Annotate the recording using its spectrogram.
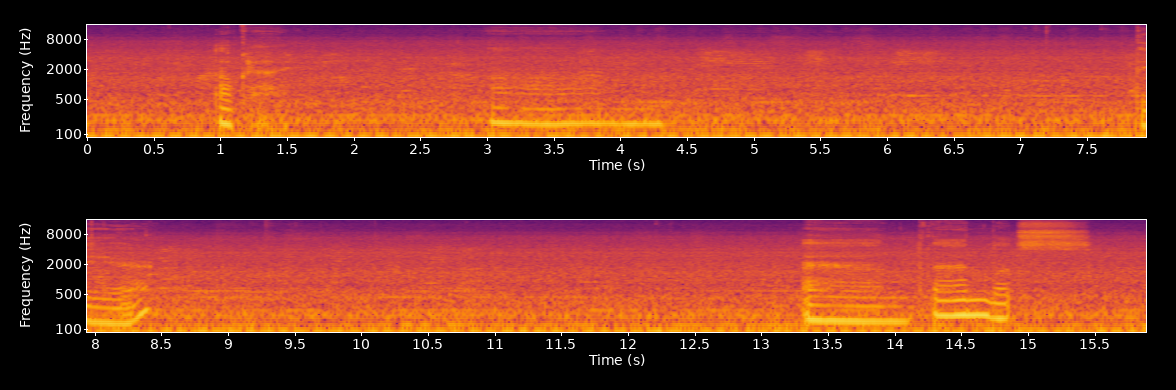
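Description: A young woman speaks calmly into a close microphone in short bursts.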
